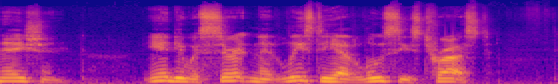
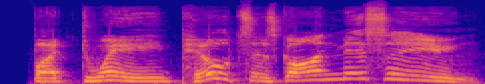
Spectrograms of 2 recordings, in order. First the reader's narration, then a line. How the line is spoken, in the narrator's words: whined Hobart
